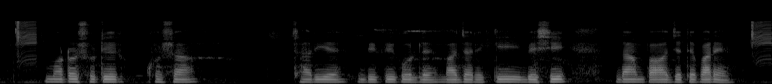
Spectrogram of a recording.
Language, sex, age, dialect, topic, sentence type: Bengali, male, 25-30, Rajbangshi, agriculture, question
